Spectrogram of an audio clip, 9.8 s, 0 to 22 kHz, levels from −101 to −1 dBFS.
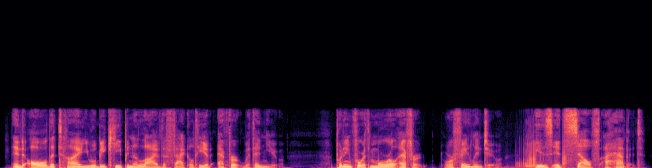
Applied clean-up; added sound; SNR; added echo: neural separator model SepFormer DNS4.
